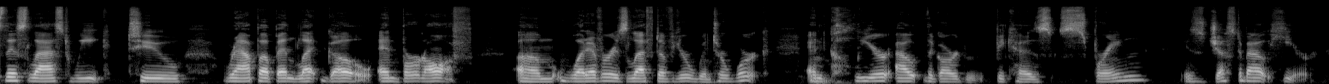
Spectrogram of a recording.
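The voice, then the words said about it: Very hoarse voice. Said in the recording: “my super hoarse voice ... I might be sucking on cough drops the entire time”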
